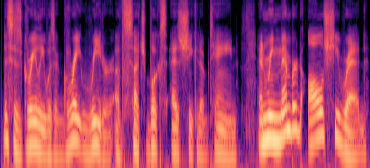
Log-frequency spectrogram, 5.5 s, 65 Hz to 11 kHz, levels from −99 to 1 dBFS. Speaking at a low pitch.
Yes: low, 125 Hz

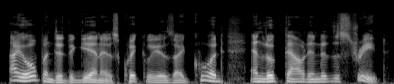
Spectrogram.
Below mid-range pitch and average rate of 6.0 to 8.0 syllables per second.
Yes: low, 120 Hz; 6.1 syllables/s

